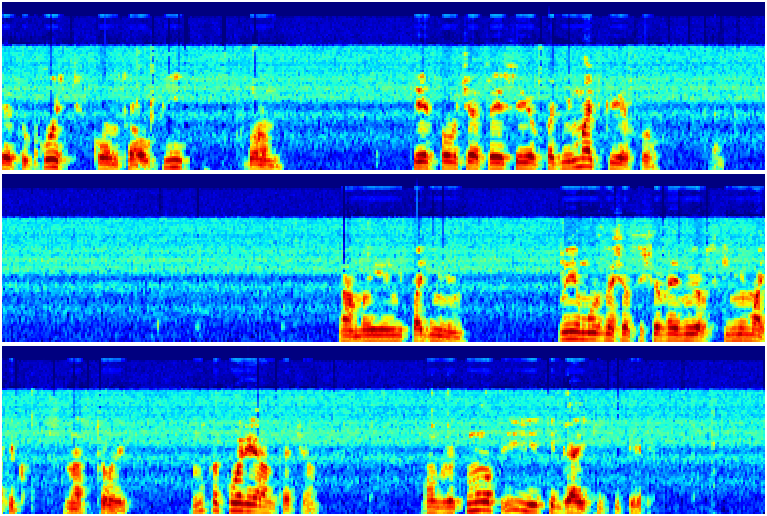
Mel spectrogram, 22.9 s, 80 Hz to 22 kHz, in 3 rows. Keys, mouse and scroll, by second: 1.2 ctrl+p, 3.8 middle click, 5.4 click, 9.0-9.6 middle drag, 11.2-13.2 middle drag, 14.2-15.5 middle drag, 17.2 middle click, 18.8-19.8 drag, 20.1 middle click, 21.8-22.2 shift+middle drag.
